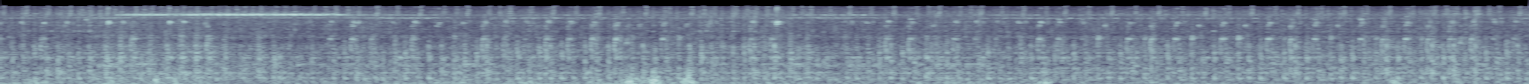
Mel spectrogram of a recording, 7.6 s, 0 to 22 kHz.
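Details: 2000 Chevy Metro after low-oil running and an overheat from a bad coolant hose, compression 140/15/50/140 psi: rough idle with a busy hammering knock; owner suspects trashed rod bearings on cylinders 2 and 3 that wiped rings/walls.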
